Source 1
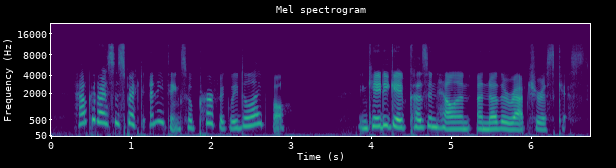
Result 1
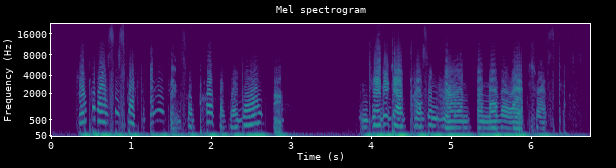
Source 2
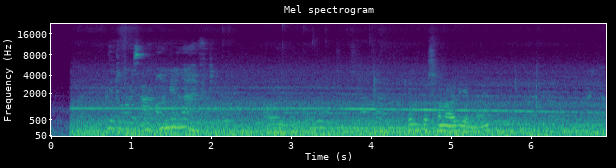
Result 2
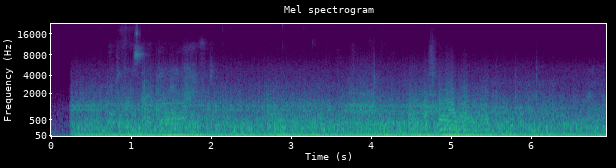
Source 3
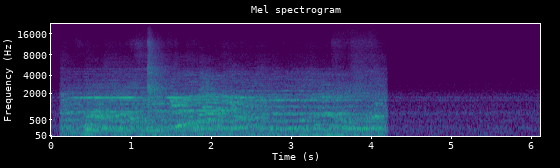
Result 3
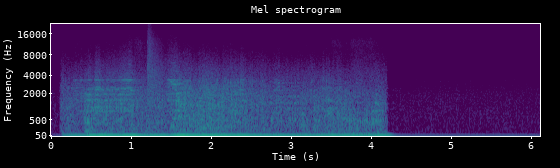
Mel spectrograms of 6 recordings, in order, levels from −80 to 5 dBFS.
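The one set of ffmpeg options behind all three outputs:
ffmpeg -i in.wav -af "aeval=exprs='abs(val(0))':channel_layout=same,afreqshift=35,volume=-4.5dB" out.wav

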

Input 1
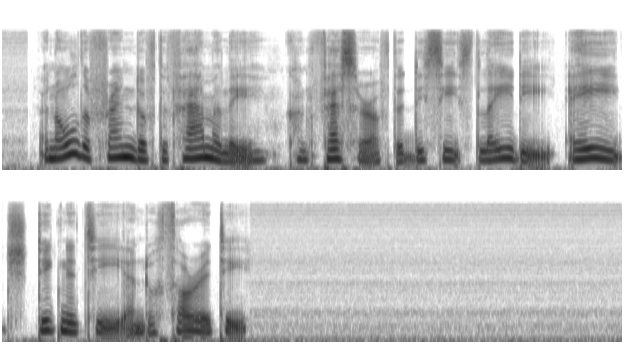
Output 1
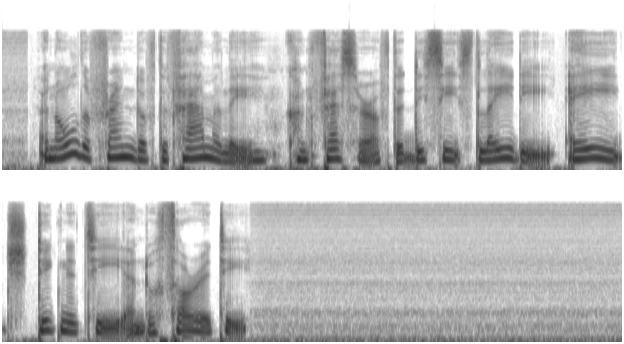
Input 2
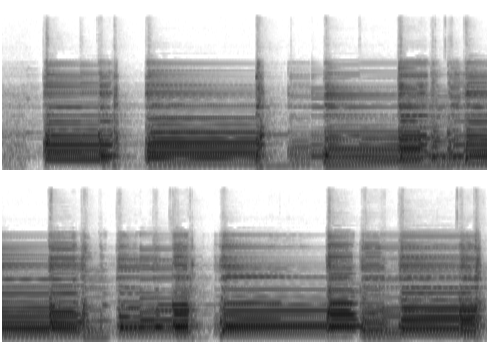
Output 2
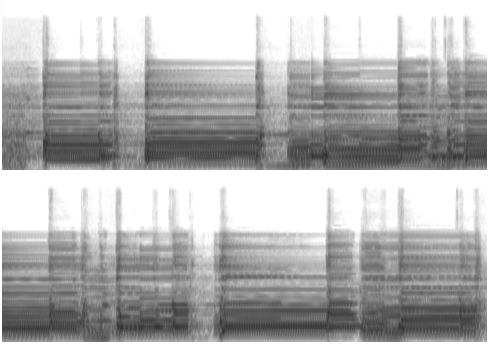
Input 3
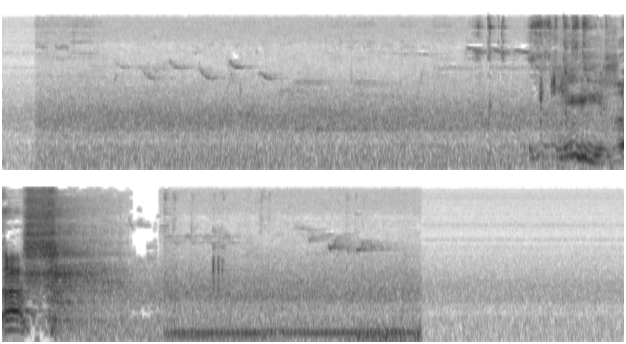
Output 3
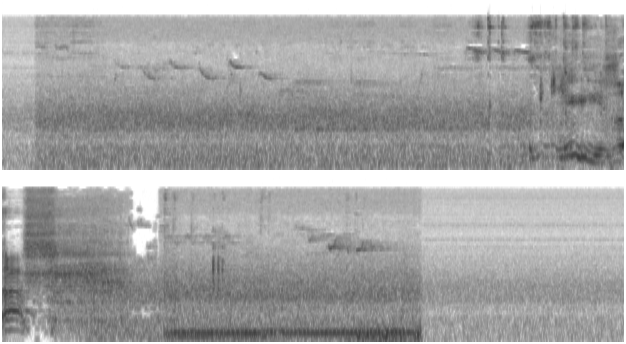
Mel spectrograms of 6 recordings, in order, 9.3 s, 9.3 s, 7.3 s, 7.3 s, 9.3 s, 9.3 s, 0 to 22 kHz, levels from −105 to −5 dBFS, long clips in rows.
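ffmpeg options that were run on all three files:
ffmpeg -i in.wav -af "acompressor=threshold=-35dB:ratio=12,volume=6.5dB" out.wav

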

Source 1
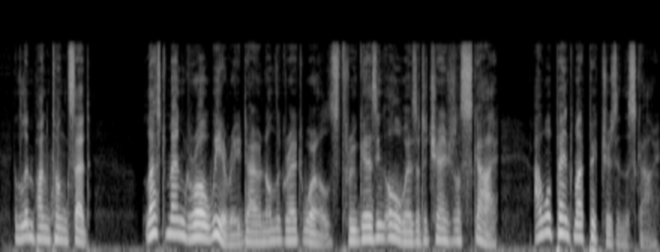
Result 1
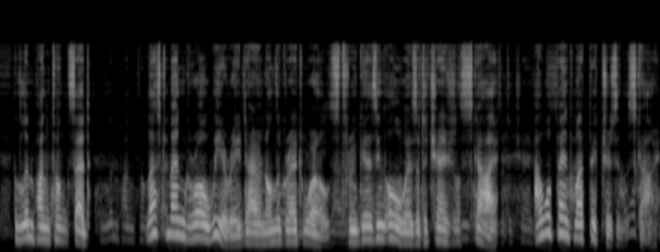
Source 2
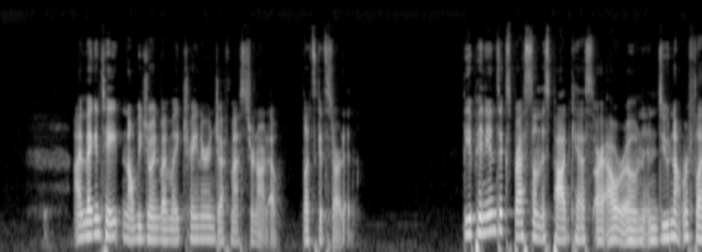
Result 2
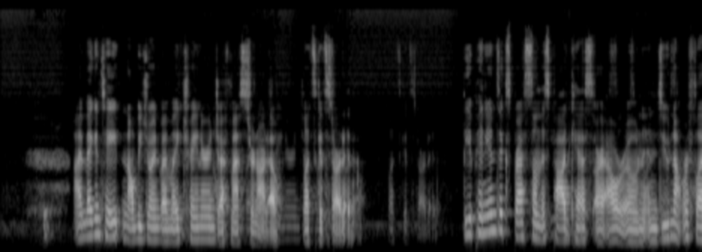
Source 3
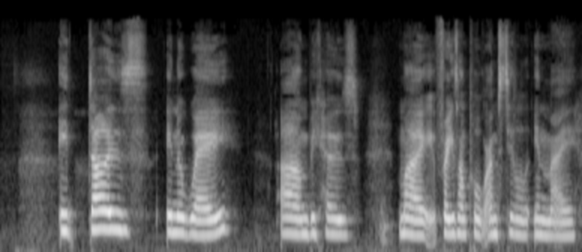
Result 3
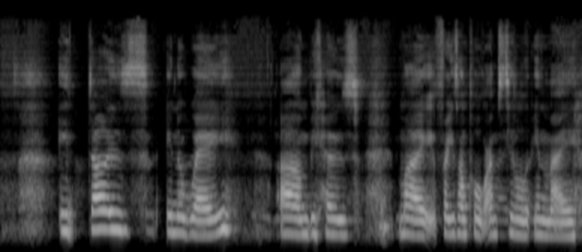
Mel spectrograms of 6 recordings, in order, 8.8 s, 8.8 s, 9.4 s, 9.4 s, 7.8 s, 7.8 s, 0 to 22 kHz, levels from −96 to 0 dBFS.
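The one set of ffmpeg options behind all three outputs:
ffmpeg -i in.wav -af "firequalizer=gain_entry='entry(720,0);entry(3200,-10);entry(6100,14)':delay=0.05:min_phase=1,areverse,acompressor=threshold=-33dB:ratio=10,areverse,highpass=frequency=300:width=0.5412,highpass=frequency=300:width=1.3066,highshelf=frequency=3700:gain=-10.5,aecho=1:1:1.1:0.65,aecho=1:1:1131:0.0668,volume=2dB" out.wav

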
